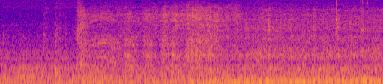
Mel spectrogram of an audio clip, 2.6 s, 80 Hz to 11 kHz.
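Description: A lifted Ford F350 mud truck with a 7.3 engine starts up in the SnowRunner video game, cranking briefly and then settling into a loud, steady, rumbling idle close at hand with no voices.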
